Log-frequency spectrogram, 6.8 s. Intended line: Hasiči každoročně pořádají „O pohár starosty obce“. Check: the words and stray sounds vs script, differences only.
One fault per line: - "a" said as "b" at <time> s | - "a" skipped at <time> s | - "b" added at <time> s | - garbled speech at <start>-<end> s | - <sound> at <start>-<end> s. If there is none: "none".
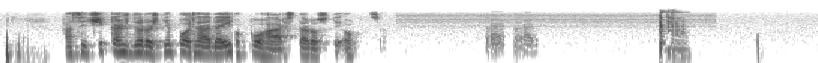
- laugh at 4.0-4.5 s
- thud at 5.5-5.8 s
